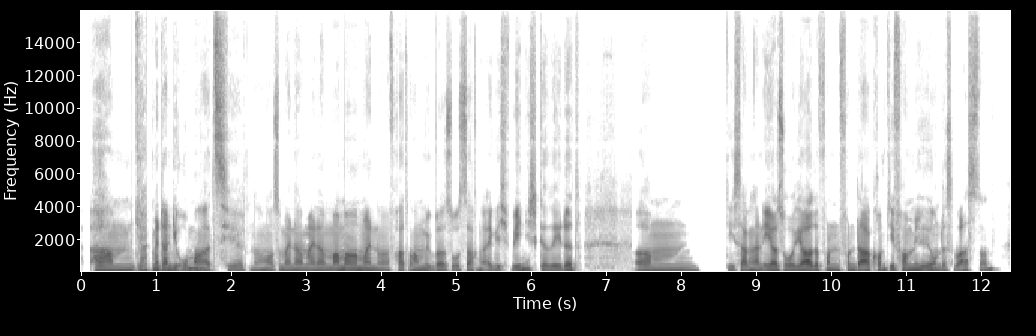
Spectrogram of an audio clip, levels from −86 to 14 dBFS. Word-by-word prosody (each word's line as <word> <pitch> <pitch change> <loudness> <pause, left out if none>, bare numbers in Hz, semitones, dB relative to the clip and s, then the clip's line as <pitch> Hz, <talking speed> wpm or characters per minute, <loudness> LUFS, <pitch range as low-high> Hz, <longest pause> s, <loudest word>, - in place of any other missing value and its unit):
Ähm, 115 0 +2
die 115 - -4
hat 130 +3 -6
mir 160 - +4
dann 140 -1 +3
die 135 - +1
Oma 180 - 0
erzählt, 110 -2 -4
ne? 115 0 -8 0.2
Also, 120 0 -7
meine 115 0 -1
meine 115 +1 0
Mama, 165 +10 +3
meine 120 -6 0
Vater 135 +4 -3
haben 135 -2 -1
über 120 0 -2
so 125 +2 -6
Sachen 125 +1 -4
eigentlich 115 -2 -6
wenig 160 +9 -1
geredet. 115 +8 -1 0.7
Ähm, 115 -1 -3 0.4
die - - -7
sagen 115 +3 0
dann 115 0 0
eher 125 +3 +4
so: 115 -1 -1
„Ja 130 +3 +7
von 125 -2 -2
von 120 +1 -4
da 120 +1 +7
kommt 130 +6 -3
die 175 - +2
Familie“ 160 +1 +1
und 120 -5 -4
das 105 0 -7
war's 135 +6 -2
dann. 175 +1 -8
120 Hz, 190 wpm, -27 LUFS, 115-140 Hz, 0.7 s, Ja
